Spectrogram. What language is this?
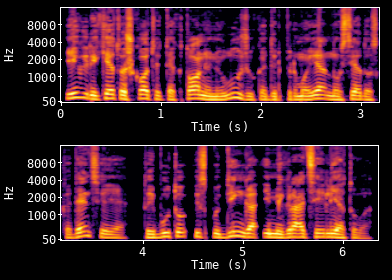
Lithuanian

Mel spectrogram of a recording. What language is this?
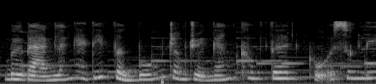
Vietnamese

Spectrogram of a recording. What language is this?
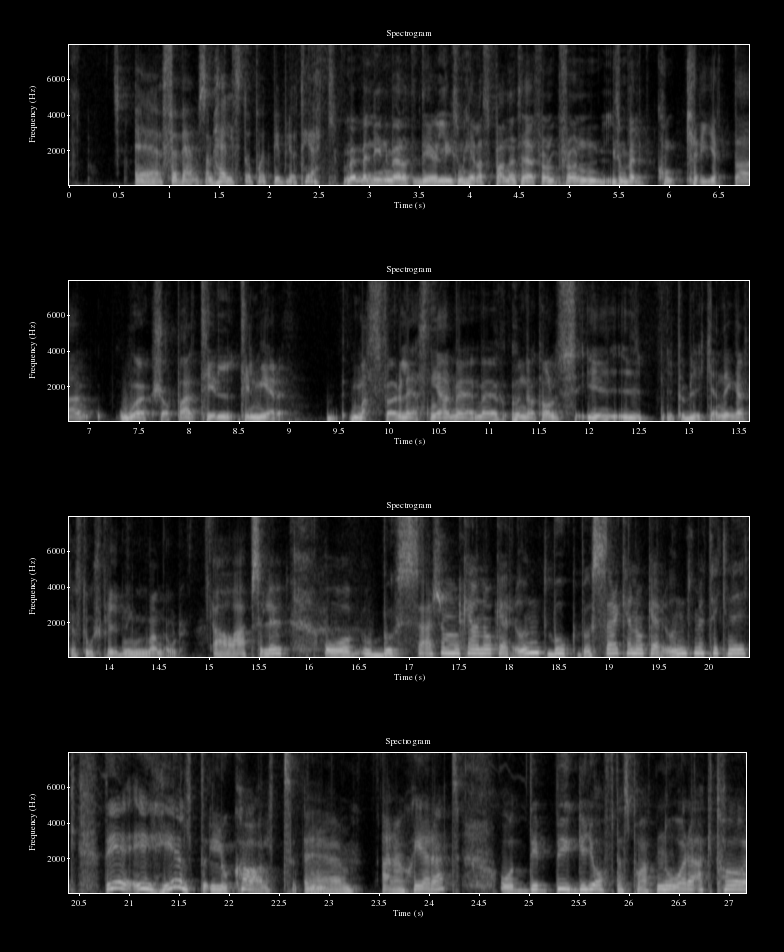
Swedish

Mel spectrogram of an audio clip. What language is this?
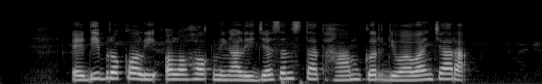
Sundanese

